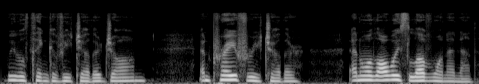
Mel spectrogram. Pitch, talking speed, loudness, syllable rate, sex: 165 Hz, 225 wpm, -18 LUFS, 6.4 syllables/s, female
